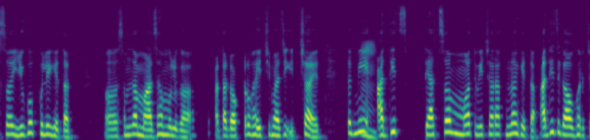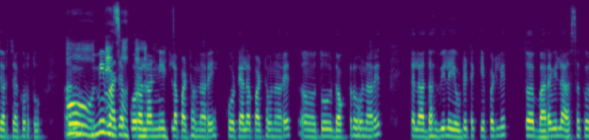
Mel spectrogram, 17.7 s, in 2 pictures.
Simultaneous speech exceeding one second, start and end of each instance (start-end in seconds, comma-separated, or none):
9.8-11.5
